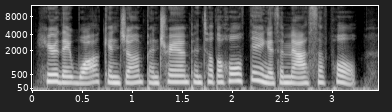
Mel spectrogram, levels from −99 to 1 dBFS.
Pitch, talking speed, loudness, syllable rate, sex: 225 Hz, 275 wpm, -17 LUFS, 5.9 syllables/s, female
